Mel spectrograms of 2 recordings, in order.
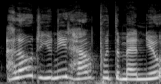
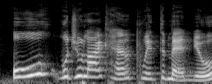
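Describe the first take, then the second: First: Higher-pitched imitation of a German woman; mock German accent, pitched up. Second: Put-on German accent drifting towards Dutch, pitched up; higher, mock Dutch-German accent; Dutch-sounding accent. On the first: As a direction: put on a helpful German accent. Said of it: "sounded German". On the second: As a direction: imitate a helpful woman with a Dutch-tinged accent. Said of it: "That sounded more sort of".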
